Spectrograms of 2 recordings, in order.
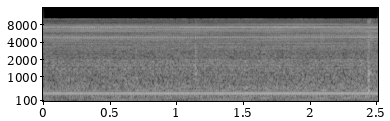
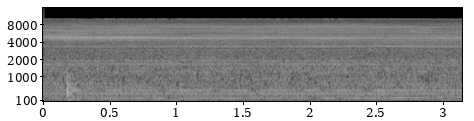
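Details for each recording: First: Fischertechnik DC motor driven by a Raspberry Pi 1 Model B+ through a transistor with PWM, second motor under test: thin steady high whine holding one pitch; runs considerably slower than the other motor because the voltage across it is low. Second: Raspberry Pi driving a fischertechnik motor via transistor and PWM: small motor whirring with a steady high whine and faint electrical buzz, even and smooth; motor running normally.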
